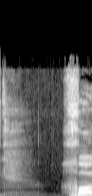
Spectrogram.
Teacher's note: خا موٹے حروف میں سے ہے اور کڑی زبر ہے، اس کو ایک الف کے مقدار لمبا کریں گے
